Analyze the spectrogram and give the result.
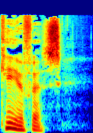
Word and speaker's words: Caiaphas: The same with Caiaphas or Caiaphas. The Scriptures Committee has asked that I pronounce it Caiaphas.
